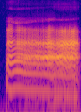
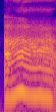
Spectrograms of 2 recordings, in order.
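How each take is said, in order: First: The scream is made with the glottis closed. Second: The scream is made with the glottis open. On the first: This way of screaming does not hurt the voice. The speaker calls it right. "I can scream with the glottis closed" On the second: This way of screaming ruins the voice quickly. The speaker calls it wrong. "with the with the glottis open"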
